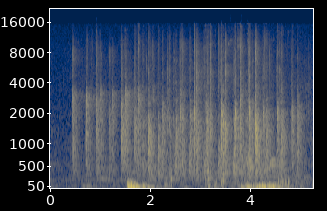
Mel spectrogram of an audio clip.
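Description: Audience at a school district special board meeting claps and cheers, a steady patter of many hands building quickly and holding loud for several seconds, with scattered shouts mixed in.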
